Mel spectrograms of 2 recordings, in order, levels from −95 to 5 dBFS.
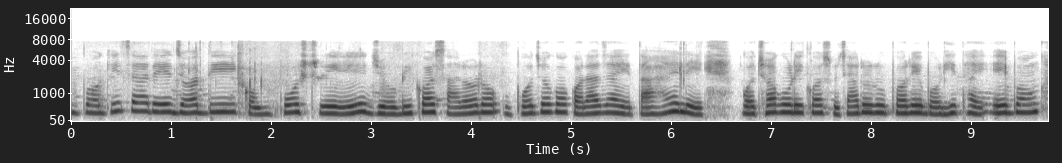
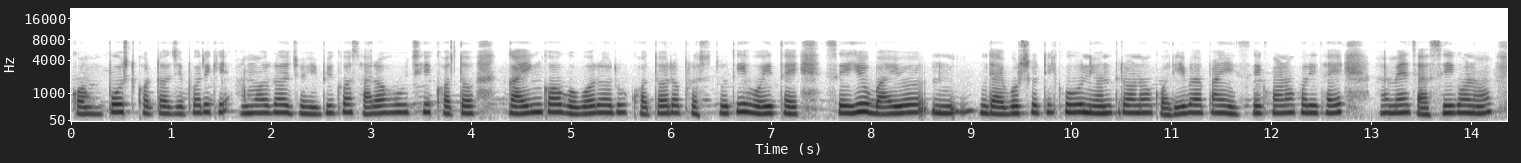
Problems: constant background noise, continuous background conversations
